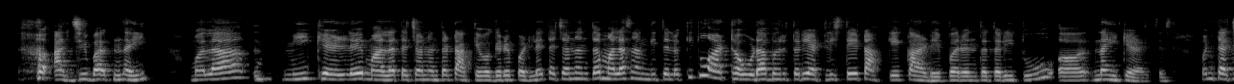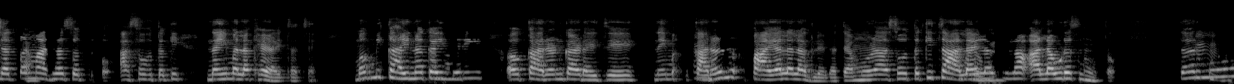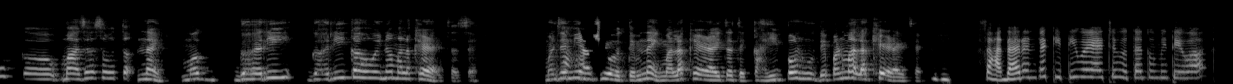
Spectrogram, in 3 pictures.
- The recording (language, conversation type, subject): Marathi, podcast, लहानपणी अशी कोणती आठवण आहे जी आजही तुम्हाला हसवते?
- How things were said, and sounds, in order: scoff; unintelligible speech; in English: "ॲटलीस्ट"; in English: "अलाउडच"; chuckle; chuckle; other background noise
